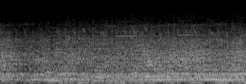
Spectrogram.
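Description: Cartoon sound effect of a swarm of insects buzzing steadily.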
